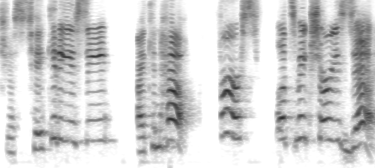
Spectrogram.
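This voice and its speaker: A woman puts on a squeaky character voice at an extremely high pitch. Her intonation is lively and her pace moderate. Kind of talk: professional, reassuring. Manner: calm, soothing.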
